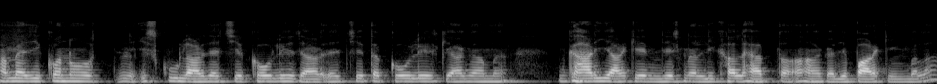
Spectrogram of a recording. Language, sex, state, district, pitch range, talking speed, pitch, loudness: Maithili, male, Bihar, Madhepura, 130-140 Hz, 180 wpm, 135 Hz, -20 LUFS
